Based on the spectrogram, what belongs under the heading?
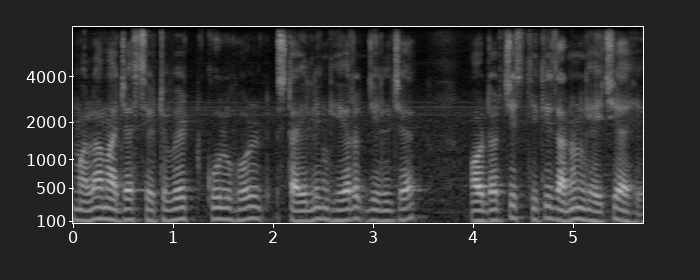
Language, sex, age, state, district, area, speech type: Marathi, male, 30-45, Maharashtra, Amravati, urban, read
